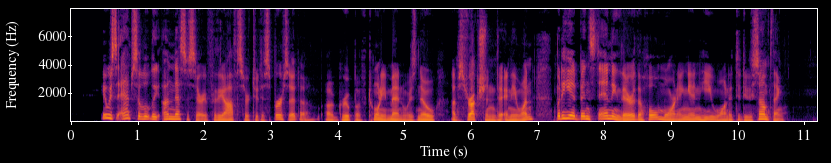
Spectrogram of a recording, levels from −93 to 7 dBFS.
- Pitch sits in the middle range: No, low, 105 Hz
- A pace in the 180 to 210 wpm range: Yes, average, 190 wpm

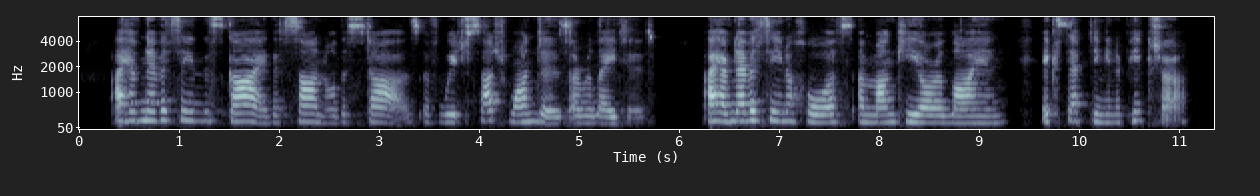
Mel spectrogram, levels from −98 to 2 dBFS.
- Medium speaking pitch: No, high, 205 Hz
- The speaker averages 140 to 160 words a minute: No, average, 170 wpm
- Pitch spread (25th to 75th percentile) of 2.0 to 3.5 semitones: Yes, average, 3.0 semitones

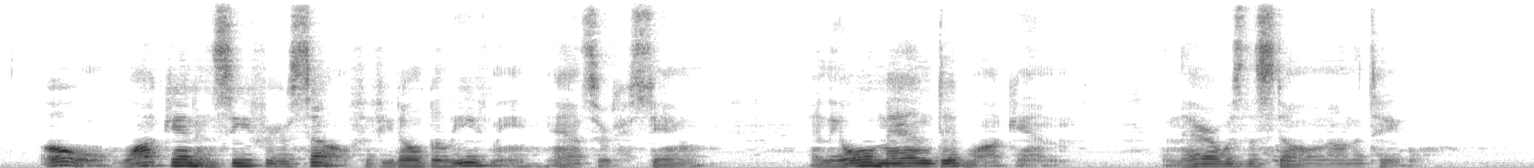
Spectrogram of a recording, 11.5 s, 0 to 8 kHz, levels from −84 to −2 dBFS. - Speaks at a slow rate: No, average, 150 wpm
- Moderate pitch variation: No, wide, 6.5 semitones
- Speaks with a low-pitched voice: Yes, low, 110 Hz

